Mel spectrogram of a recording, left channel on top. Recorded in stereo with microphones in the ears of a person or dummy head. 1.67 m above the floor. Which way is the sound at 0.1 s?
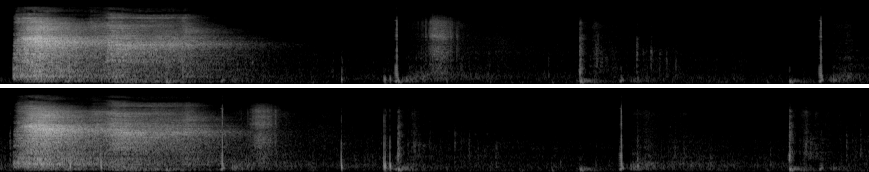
45° left (ahead or behind).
